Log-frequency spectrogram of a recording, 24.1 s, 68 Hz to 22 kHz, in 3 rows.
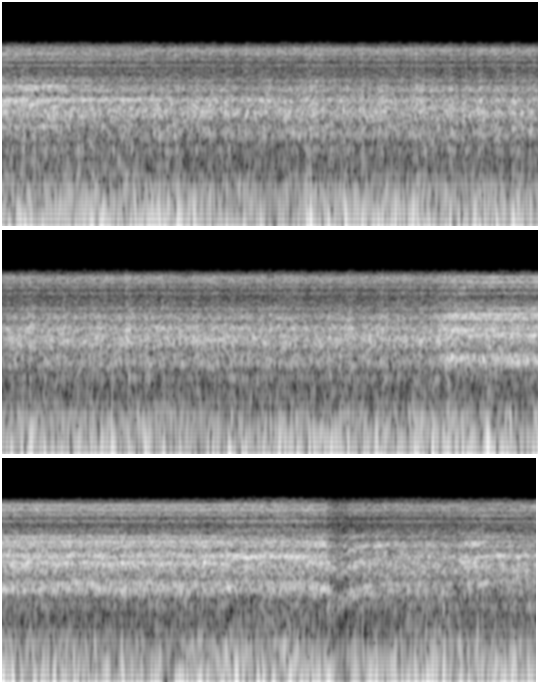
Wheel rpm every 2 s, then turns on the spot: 230, 230, 230, 230, 230, 230, 230, 220, 210, 210, 210, 220.
none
